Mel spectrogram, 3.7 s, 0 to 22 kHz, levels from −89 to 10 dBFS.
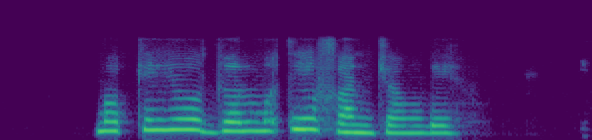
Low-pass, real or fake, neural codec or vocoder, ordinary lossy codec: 7.2 kHz; fake; codec, 24 kHz, 0.9 kbps, WavTokenizer, medium music audio release; Opus, 16 kbps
